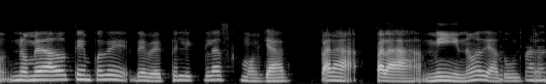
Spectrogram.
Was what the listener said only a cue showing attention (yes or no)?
no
